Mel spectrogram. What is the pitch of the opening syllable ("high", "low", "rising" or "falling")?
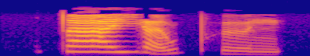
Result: high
